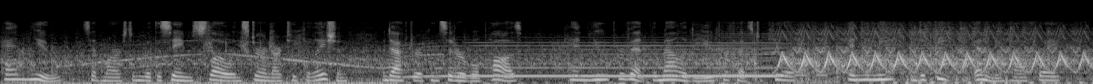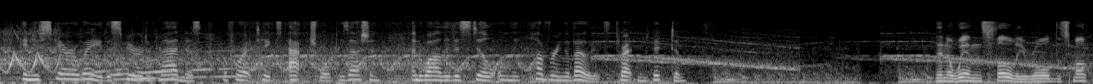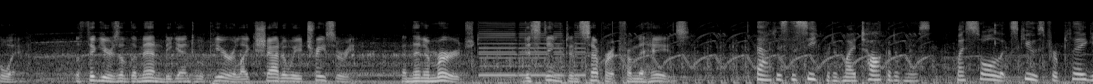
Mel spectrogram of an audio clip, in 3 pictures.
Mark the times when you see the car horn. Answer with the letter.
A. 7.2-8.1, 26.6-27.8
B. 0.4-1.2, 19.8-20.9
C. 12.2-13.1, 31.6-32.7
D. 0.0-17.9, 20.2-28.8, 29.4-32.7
A.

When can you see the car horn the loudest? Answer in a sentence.
The volume of the car horn peaks at 27 seconds.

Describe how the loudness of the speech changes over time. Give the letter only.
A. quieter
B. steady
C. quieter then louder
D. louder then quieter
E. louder
B.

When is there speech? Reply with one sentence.
The speech can be heard from 0.0 to 17.9 s, from 20.2 to 28.8 s and from 29.4 to 32.7 s.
